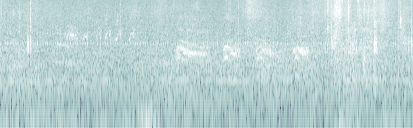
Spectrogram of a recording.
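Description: Faint bird calls: four short caws in an even row, a little over half a second apart, midway through.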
